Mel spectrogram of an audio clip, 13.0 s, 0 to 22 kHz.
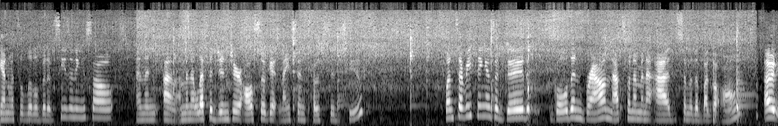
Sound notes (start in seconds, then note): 6.2 pan sizzles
